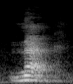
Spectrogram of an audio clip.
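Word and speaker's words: knack: अभी मैं आप लोगों को 8-10 एग्जांपल्स बताऊंगा, एन के पहले जो भी के आएगा हम उसका प्रोनंसिएशन नहीं करेंगे। ओके दोस्तों, लेकिन वो स्पेलिंग में लिखा जाएगा। अब देखते हैं, फर्स्ट है हमारा नैक।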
